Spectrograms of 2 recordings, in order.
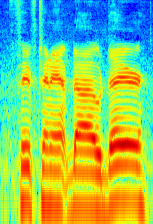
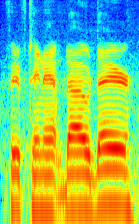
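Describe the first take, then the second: No difference in how they are said.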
